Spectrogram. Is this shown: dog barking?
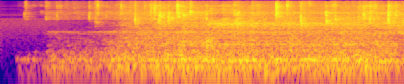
no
